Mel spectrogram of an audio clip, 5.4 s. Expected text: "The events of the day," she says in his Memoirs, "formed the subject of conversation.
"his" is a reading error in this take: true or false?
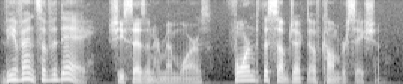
true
